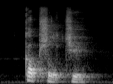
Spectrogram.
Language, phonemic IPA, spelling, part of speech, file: Dutch, /ˈkɑpsəlcə/, kapseltje, noun, Nl-kapseltje.ogg
- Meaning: diminutive of kapsel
